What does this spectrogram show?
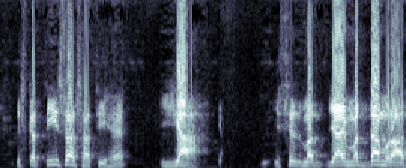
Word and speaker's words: یا: یا pronounced as یا using middle of tongue to touch the middle part of palates.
